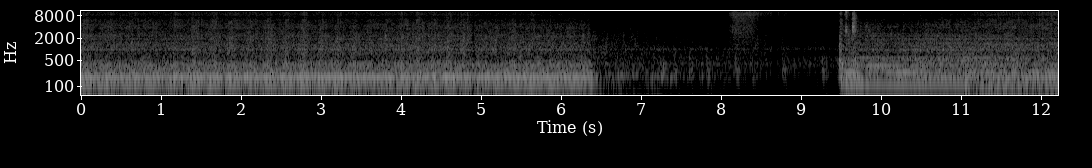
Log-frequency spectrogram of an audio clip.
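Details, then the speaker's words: Washing machine spinning a smaller load: spin motor hums steadily, drops out for about three seconds, then picks up at a lower pitch; the drum strains and stops quickly because the load is full of suds. "It's stopping quickly because it's full of suds."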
